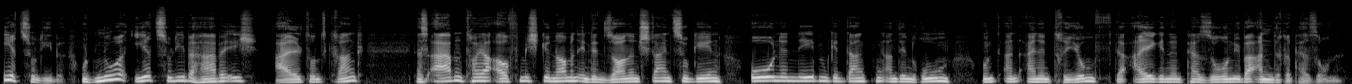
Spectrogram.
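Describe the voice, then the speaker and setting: A man's voice: mid-range voice, moderate pace, dark tone, no echo, studio quality, close to an everyday voice. A man acting in a radio drama as a fanatical, mocking doctor, declaiming with insistent, rhetorical force. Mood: taunting, insistent. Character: fanatical, mocking villainous male doctor, zealously demanding.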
